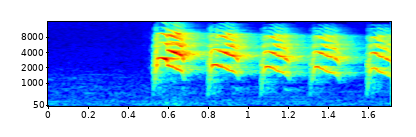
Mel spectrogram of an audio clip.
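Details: A parrot gives five loud, harsh, rasping squawks in quick succession, each a short downward-sliding burst, every squawk a little softer than the first, with silence before the series begins.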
